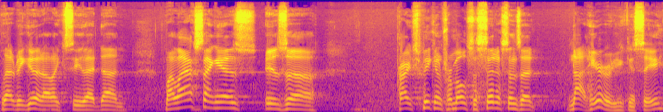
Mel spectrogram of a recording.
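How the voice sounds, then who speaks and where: With an American accent, a man talks at a moderate pace in a high pitch, amid noticeable background noise and audible room echo. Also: ordinary pitch variation, very even loudness. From US Midwest, Illinois (Peoria Heights). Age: 60s. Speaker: resident giving public comment. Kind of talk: public comment at a council meeting.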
